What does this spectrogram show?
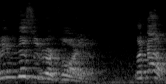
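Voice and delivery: high, loud taunting magician-style voice.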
